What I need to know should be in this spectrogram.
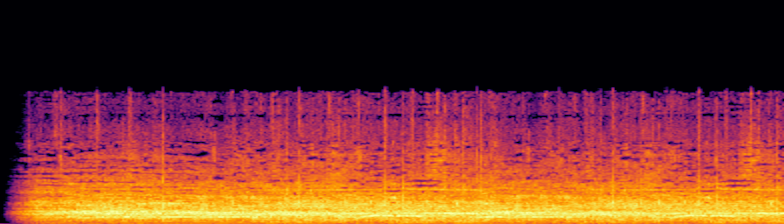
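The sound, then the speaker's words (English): A crowd of Kansas voters cheers and celebrates the rejection of a state constitutional amendment. Loud cheering, whoops and applause swell quickly within the first half-second and then hold at a steady, dense roar to the end. “That was the sound of Kansans celebrating the fact that they roundly rejected a possible amendment to their state constitution that would have enabled an abortion ban to take effect.”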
